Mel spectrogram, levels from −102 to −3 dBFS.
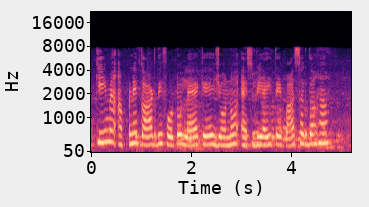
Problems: continuous background conversations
